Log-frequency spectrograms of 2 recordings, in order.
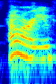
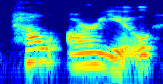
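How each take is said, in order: First: It is asked casually, as a routine greeting. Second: It is asked sincerely, with weight.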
